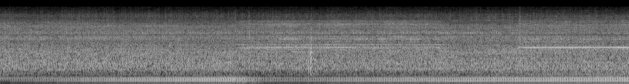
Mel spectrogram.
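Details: Honda 3813 liquid-cooled lawn tractor during a transaxle clutch demonstration with the damper removed: a steady, even drone at constant speed with a faint high whistle on top, no knocks or surging. Healthy.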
